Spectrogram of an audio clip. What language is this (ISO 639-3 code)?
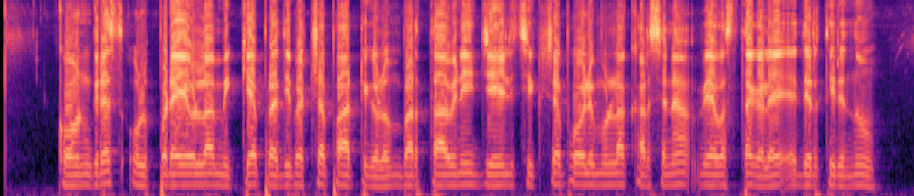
mal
